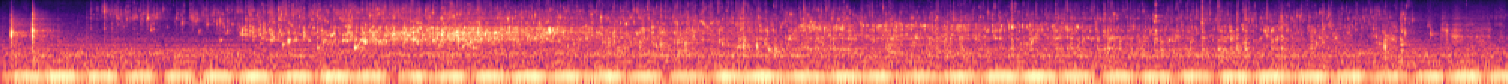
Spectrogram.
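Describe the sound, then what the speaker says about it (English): Water runs from a tap into a small pot on a stove, a steady, close splashing rush that shifts in tone as the pot fills, with no voices. "To that, we're going to be adding water."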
